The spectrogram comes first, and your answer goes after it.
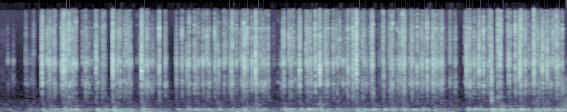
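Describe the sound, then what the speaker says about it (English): Fast, steady clatter of keys on a computer keyboard, close and continuous with dense clicking and a low background hum throughout, no voices. "I'm just going to pretend to type a bit"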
